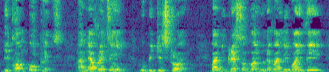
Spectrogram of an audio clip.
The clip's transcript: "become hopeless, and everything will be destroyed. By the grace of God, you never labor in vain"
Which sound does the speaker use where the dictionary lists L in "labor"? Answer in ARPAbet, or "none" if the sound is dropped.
N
